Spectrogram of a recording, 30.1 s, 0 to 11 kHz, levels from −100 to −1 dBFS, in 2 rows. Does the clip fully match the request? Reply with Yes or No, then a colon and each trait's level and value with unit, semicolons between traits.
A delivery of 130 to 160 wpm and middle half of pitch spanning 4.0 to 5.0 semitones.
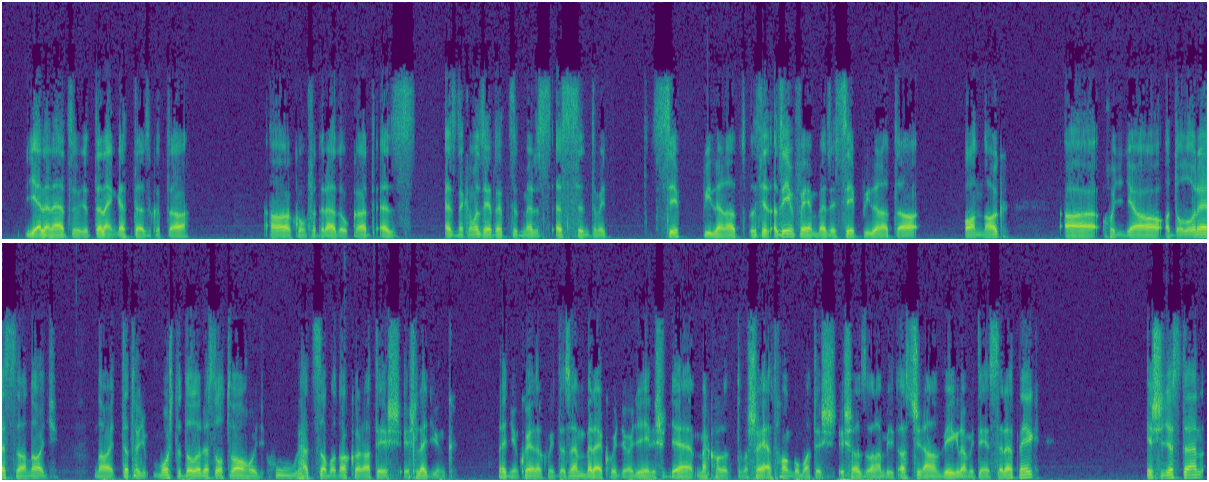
No: fast, 155 wpm; average, 3.2 semitones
